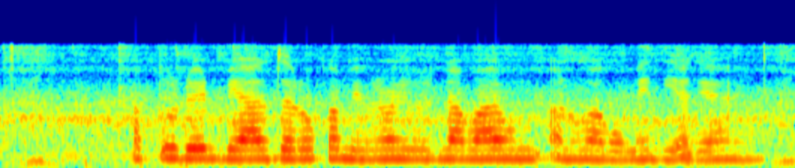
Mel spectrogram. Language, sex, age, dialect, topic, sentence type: Hindi, female, 31-35, Kanauji Braj Bhasha, banking, statement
